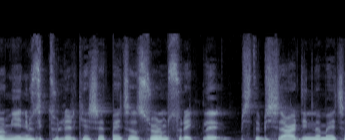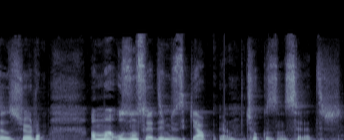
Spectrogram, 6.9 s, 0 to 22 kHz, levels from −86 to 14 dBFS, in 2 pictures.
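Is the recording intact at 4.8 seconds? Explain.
No. At 4.84 s the speech gives an abrupt jump, as though a sliver of sound has been skipped with no gap of silence in between, roughly 20 ms missing. The likely cause is a dropped buffer (overrun): the recording program failed to read its samples before the hardware wrote over them, so that stretch was lost and the audio on either side was spliced directly together, producing the discontinuity.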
